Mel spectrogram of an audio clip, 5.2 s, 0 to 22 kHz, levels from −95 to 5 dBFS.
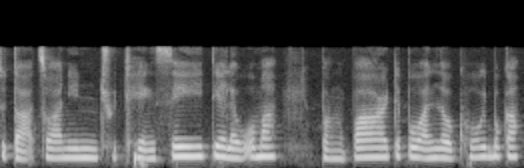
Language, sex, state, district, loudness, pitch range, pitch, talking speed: Mizo, female, Mizoram, Aizawl, -15 LUFS, 175-195 Hz, 185 Hz, 195 wpm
